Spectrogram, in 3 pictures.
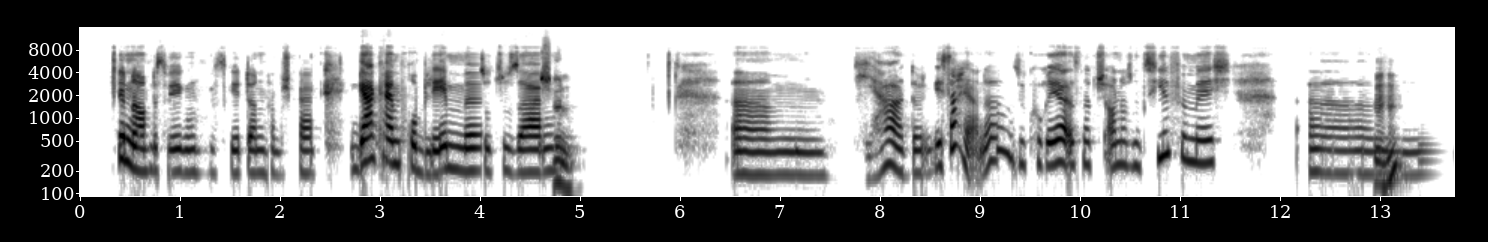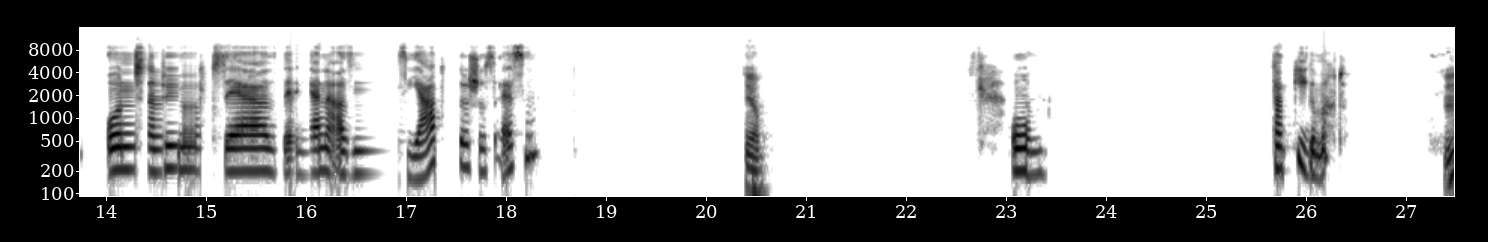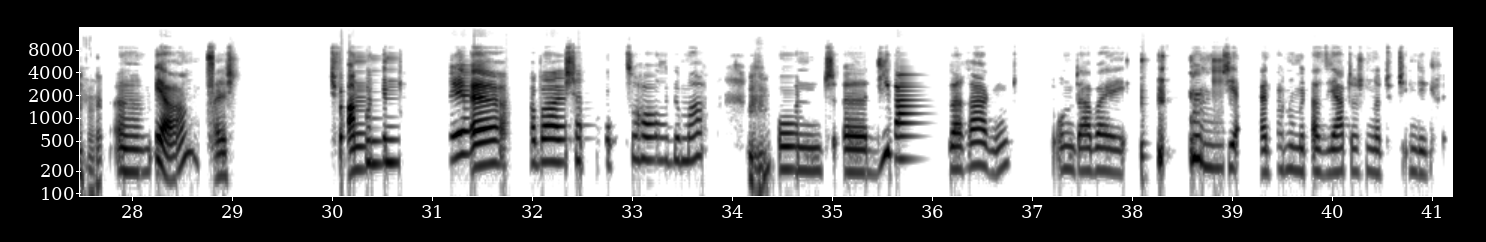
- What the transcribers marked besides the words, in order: distorted speech; tapping; other background noise; unintelligible speech; unintelligible speech; unintelligible speech; throat clearing; unintelligible speech
- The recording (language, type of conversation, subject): German, unstructured, Wohin reist du am liebsten und warum?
